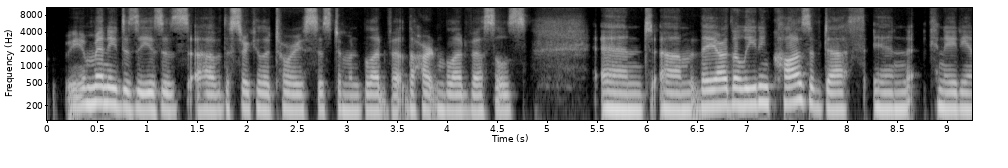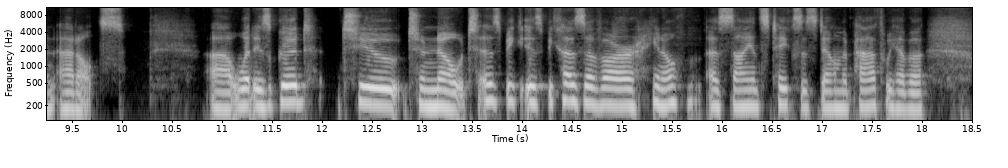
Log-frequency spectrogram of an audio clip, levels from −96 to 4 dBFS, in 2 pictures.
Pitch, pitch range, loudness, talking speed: 185 Hz, 170-210 Hz, -20 LUFS, 165 wpm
